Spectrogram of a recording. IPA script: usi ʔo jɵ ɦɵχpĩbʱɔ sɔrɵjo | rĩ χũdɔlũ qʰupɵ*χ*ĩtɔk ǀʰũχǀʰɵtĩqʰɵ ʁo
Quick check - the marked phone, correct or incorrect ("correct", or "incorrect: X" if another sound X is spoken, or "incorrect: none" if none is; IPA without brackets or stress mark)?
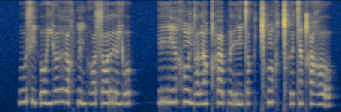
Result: incorrect: r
